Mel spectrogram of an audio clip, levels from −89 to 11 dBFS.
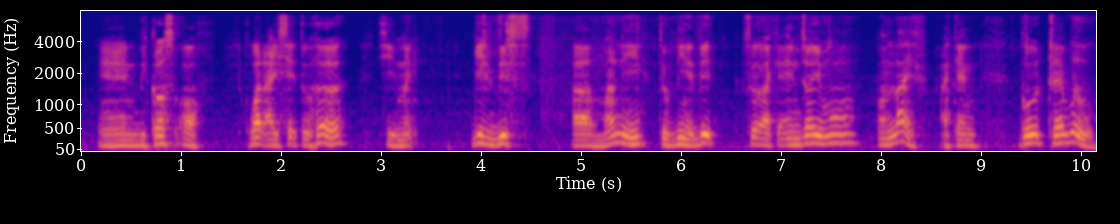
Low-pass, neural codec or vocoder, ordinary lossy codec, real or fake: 7.2 kHz; codec, 16 kHz in and 24 kHz out, 2.2 kbps, FireRedTTS-2 codec; none; fake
